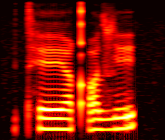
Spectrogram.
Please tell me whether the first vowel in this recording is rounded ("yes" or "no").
no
